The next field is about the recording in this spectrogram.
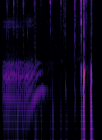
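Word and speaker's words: を: So this is ma, shi, so, vo pronounced o, ru, ri, skip this one for now.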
